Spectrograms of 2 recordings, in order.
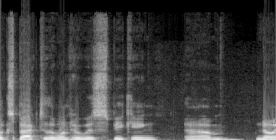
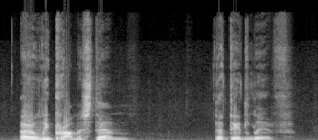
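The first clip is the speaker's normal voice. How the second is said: voice dropped down low. In a tabletop game, a character looks over to a companion and speaks in a lower voice. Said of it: "in a lower voice".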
